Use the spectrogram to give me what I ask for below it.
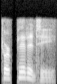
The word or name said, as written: torpidity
